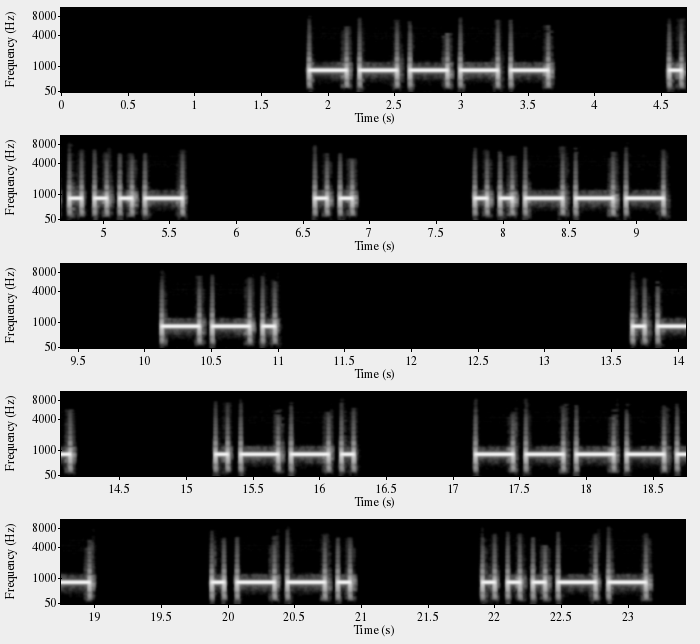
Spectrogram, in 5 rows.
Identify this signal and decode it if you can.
Morse code, heard as a keyed tone, about 13 wpm, spaced as for 7 wpm, 800 Hz. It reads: 04I2G AP0P3
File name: LEZIONI / 9 2 ws 12wpm 3406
